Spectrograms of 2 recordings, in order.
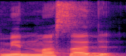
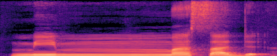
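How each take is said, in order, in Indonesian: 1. Kata pertama berakhir dengan bunyi n biasa. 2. Bunyi n di akhir kata pertama menyatu menjadi m. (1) "Awas jangan dibaca min masad" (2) "tapi harus dibaca mim masad"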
